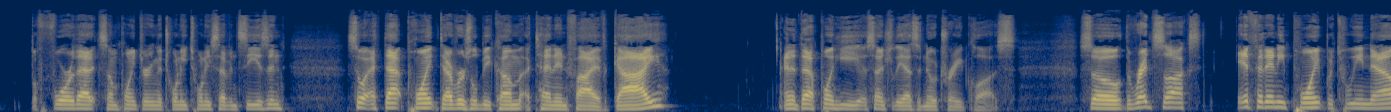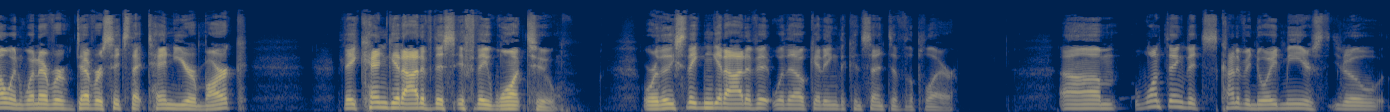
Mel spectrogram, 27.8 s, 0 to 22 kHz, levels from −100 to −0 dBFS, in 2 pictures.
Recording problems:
none

